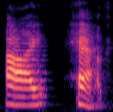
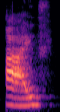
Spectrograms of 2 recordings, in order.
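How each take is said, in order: First: The words are said in full as two syllables. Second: The words are contracted into one short syllable. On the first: "E a outra mais comprida" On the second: "uma forma está contraída e mais curtinha"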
